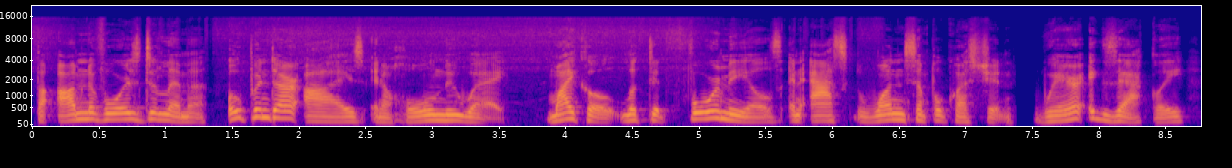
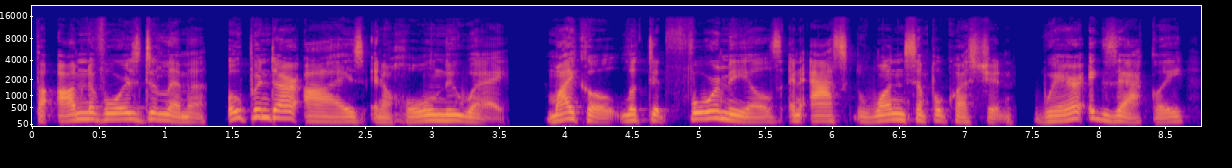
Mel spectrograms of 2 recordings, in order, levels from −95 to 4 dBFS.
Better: second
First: hiss; faint; until 6.5 s; 20 dB below the speech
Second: none

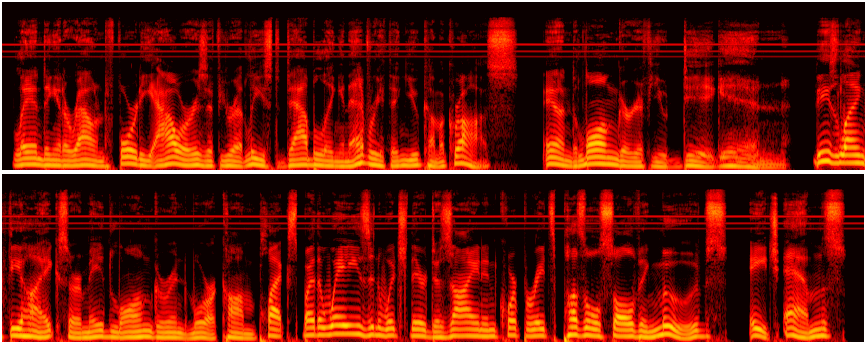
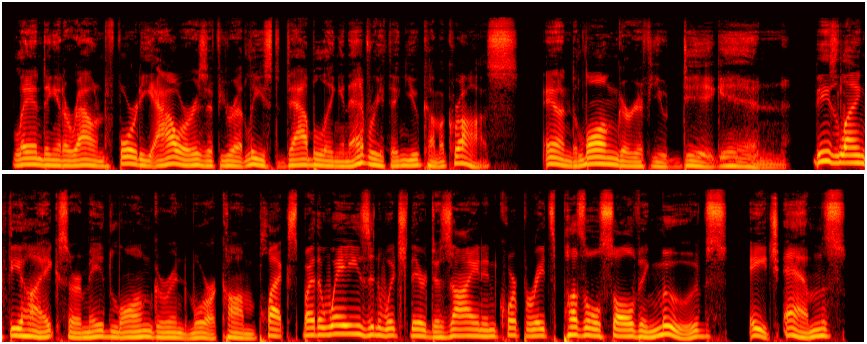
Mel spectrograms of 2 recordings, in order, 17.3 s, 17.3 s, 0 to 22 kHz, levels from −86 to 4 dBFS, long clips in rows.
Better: second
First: high-pitched whine; faint; throughout; 7.5 kHz, 20 dB below the speech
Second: none

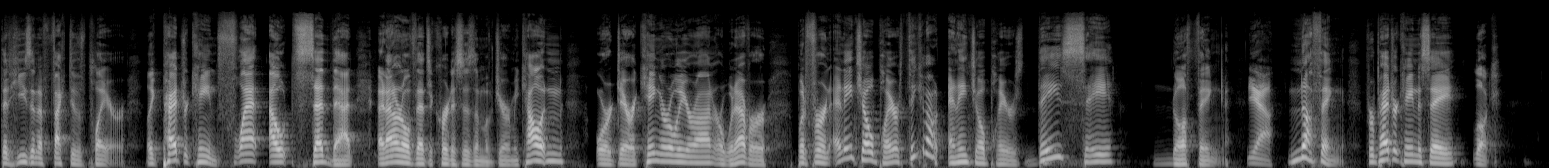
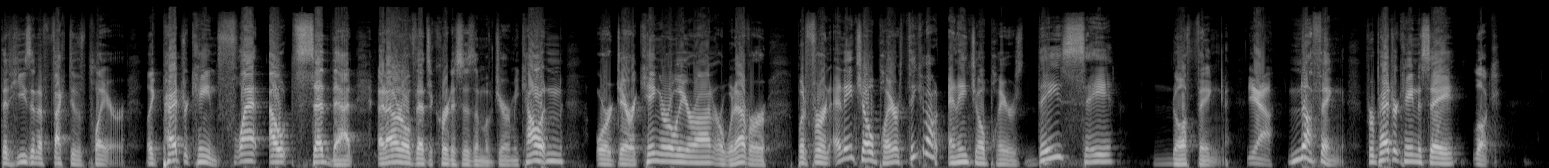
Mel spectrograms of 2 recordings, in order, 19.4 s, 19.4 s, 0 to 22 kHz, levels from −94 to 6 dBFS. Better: first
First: none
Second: distortion; slight; 3% of the sound clipped

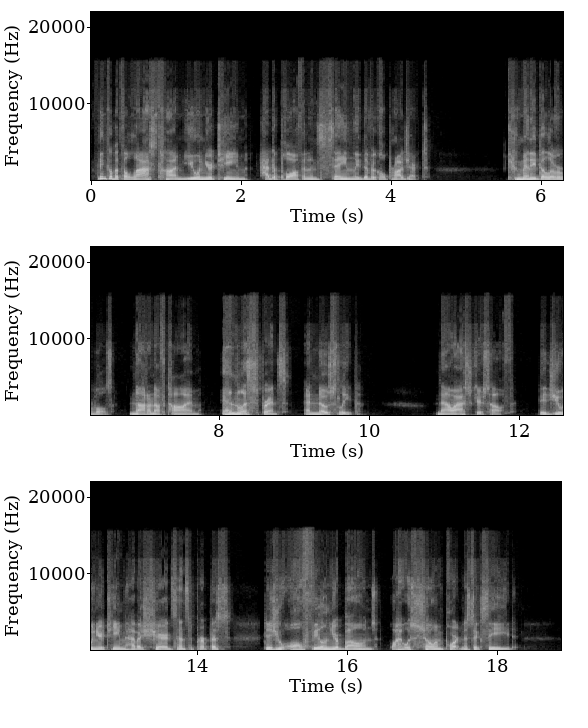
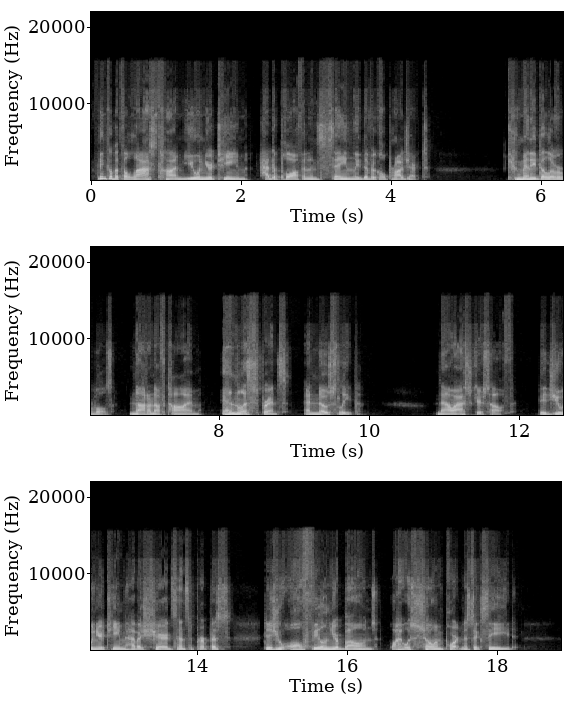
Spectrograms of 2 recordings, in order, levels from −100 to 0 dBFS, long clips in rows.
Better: neither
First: garbled, watery; slightly; nothing above 16 kHz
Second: garbled, watery; slightly; nothing above 16 kHz

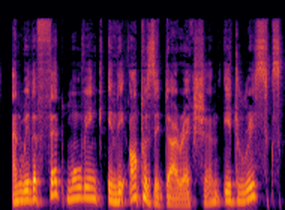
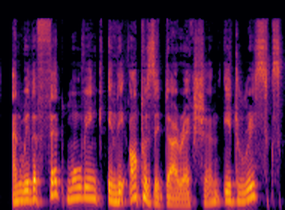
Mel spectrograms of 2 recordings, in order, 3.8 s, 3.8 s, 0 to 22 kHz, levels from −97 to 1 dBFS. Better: neither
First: none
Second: none

